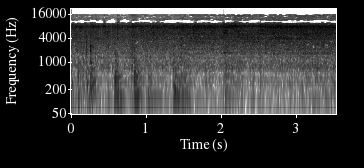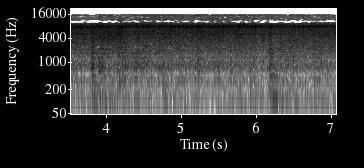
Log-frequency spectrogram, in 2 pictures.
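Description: Hot frying pan sizzling steadily as butternut squash noodles are added to cooked chicken and stirred. A few sharp knocks and scrapes of the utensil against the pan come in the first second or so, and once each around four and six seconds in.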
